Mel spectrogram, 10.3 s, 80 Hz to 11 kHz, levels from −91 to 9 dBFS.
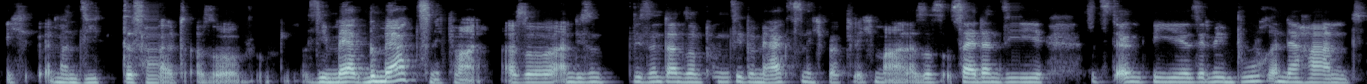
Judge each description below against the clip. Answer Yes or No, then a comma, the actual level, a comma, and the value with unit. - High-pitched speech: No, medium, 165 Hz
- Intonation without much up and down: Yes, narrow, 1.8 semitones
